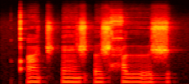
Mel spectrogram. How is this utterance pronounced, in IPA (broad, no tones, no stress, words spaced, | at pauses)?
qʼẽt͡ʃʼẽʒʔɘʒ ħɨʒ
